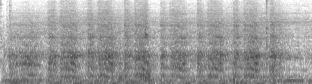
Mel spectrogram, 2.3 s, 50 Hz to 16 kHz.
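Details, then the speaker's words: 1975 Toyota Corolla KE35 running after a starter motor swap: lumpy, uneven idle with irregular pulses and a rasp, running too high; the owner suspects the spark plug. Rough running, cause unconfirmed. "So, this isn't running how it should. This is running too too high. How bizarre."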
